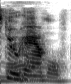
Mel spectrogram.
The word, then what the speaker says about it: Duhamel: So Dumal. – It's Duhamel. Fuck him. Duhamel. It's Duhamel now.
